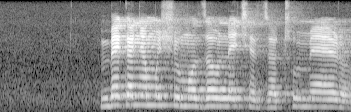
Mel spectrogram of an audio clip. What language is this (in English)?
Venda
